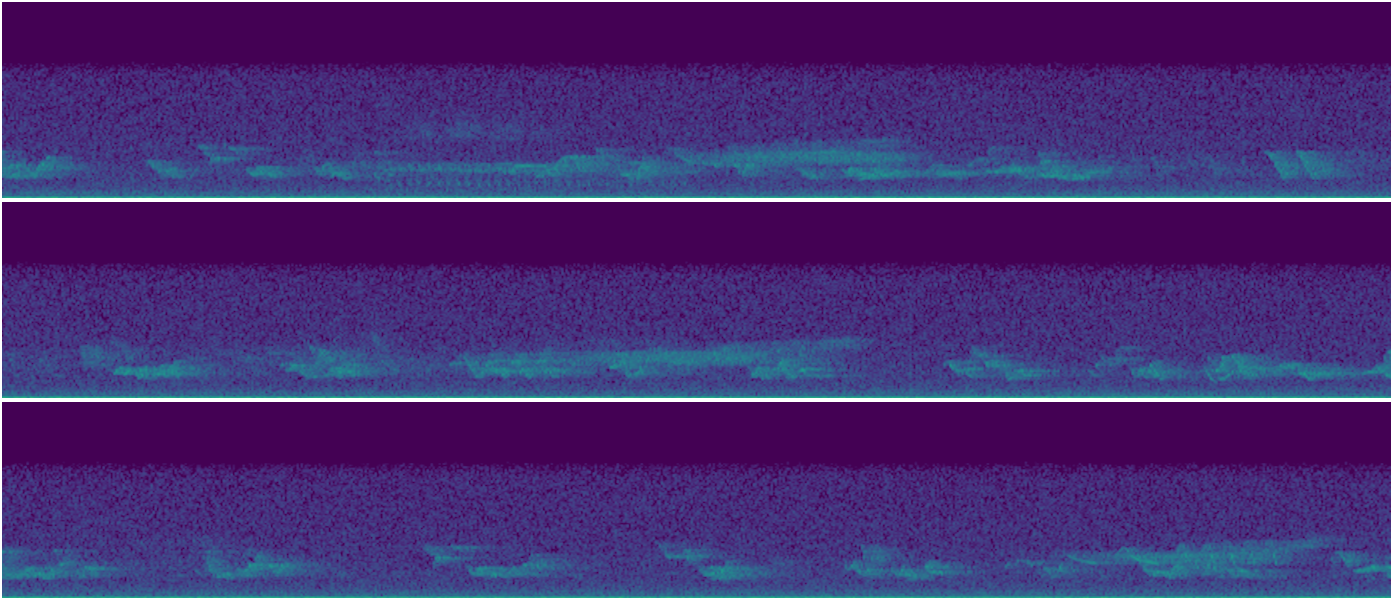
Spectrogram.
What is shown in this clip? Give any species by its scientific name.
Vireo olivaceus, Dryobates villosus, Setophaga caerulescens, Piranga olivacea, Setophaga pinus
